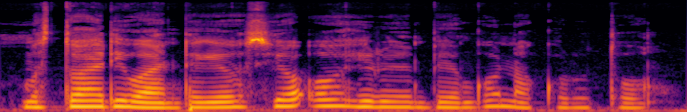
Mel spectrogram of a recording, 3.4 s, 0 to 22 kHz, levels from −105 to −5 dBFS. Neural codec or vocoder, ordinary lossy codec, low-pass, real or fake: none; none; 19.8 kHz; real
